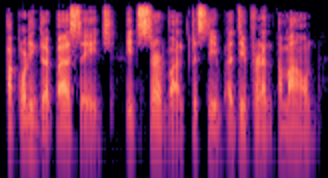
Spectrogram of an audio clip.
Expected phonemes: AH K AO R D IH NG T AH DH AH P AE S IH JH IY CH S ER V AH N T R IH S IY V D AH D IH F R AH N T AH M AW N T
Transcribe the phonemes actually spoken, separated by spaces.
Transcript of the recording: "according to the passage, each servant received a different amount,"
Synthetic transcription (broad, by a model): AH K AO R D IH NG T AH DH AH P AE S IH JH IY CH S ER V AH N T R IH S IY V AH D IH F R AH N T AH M AW N T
